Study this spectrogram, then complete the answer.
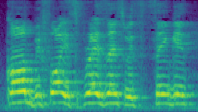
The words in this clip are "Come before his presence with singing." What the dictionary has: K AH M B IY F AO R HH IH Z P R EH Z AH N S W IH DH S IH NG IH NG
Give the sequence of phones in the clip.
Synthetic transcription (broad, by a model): K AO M B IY F AO HH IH S P R EH Z AH N S W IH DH S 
